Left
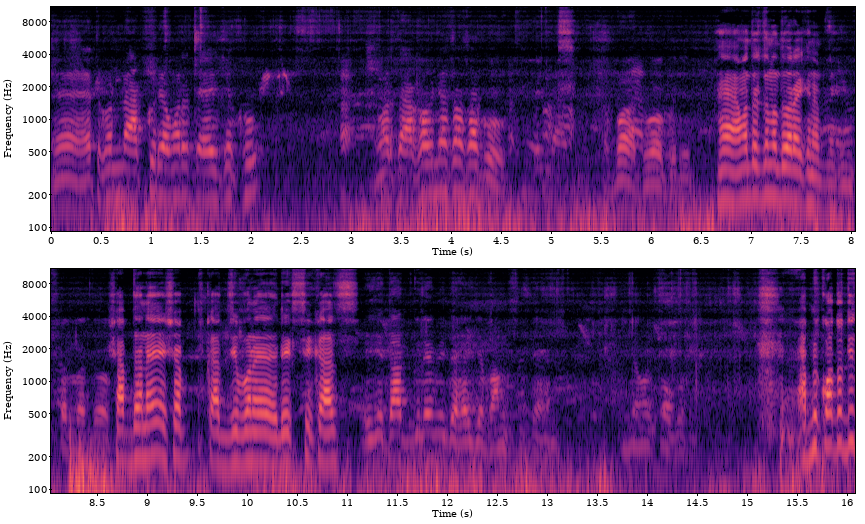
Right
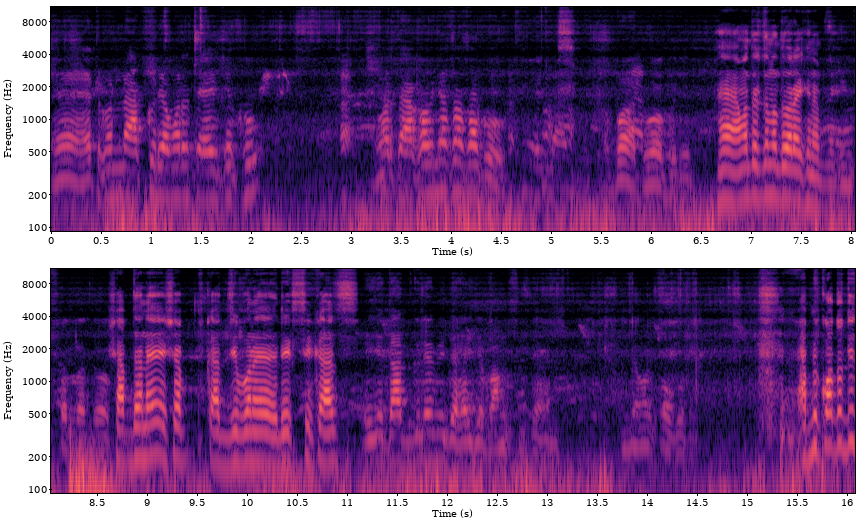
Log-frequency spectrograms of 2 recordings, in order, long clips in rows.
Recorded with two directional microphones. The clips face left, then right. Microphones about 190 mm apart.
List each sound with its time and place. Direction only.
0.0 s speech: 5° right (ahead or behind)
3.2 s speech: centre (ahead or behind)
5.6 s speech: centre (ahead or behind)
6.7 s speech: 15° left (ahead or behind)
7.9 s speech: centre (ahead or behind)
8.5 s speech: 15° left (ahead or behind)
11.3 s speech: centre (ahead or behind)
15.1 s speech: 15° left (ahead or behind)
